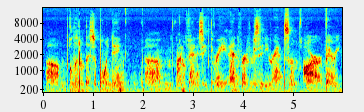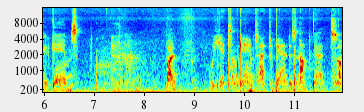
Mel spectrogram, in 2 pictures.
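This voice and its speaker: Whispered voice, ASMR news host, soft delivery, gentle pauses, breath-only speech. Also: poor audio. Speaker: host of a gaming news channel.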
